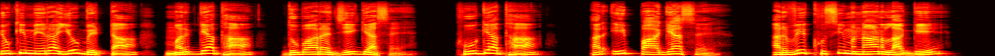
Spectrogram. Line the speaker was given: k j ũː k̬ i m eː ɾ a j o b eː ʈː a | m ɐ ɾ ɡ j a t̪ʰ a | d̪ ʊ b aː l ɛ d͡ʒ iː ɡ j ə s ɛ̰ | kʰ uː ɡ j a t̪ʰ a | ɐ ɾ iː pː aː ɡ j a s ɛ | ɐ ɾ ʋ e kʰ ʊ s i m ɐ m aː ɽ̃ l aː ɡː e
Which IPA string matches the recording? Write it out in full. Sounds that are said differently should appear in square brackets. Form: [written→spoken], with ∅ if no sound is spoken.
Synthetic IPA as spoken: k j ũː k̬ i m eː ɾ a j o b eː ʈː a | m ɐ ɾ ɡ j a t̪ʰ a | d̪ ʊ b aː [l→ɾ] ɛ d͡ʒ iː ɡ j [ə→a] s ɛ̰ | kʰ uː ɡ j a t̪ʰ a | ɐ ɾ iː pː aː ɡ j a s ɛ | ɐ ɾ ʋ e kʰ ʊ s i m ɐ [m→n] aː ɽ̃ l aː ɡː e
